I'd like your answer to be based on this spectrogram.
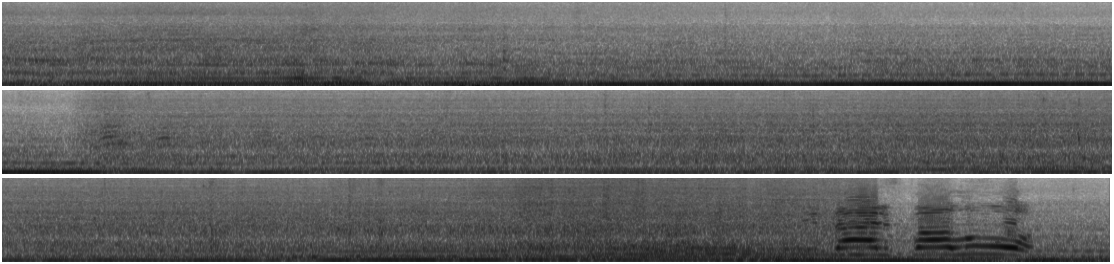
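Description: An old Soviet car engine drones hard with the pedal floored, holding a loud, steady low roar with shifting revs under excited talk, and a brief burst of clatter near the end.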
